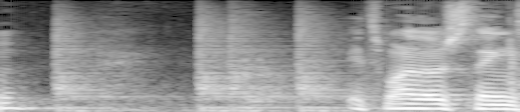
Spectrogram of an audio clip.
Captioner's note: metal clinks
